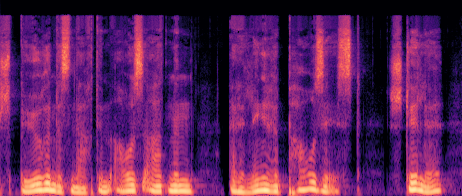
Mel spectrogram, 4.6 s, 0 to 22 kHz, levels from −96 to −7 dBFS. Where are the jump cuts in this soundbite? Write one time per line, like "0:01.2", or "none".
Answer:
none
